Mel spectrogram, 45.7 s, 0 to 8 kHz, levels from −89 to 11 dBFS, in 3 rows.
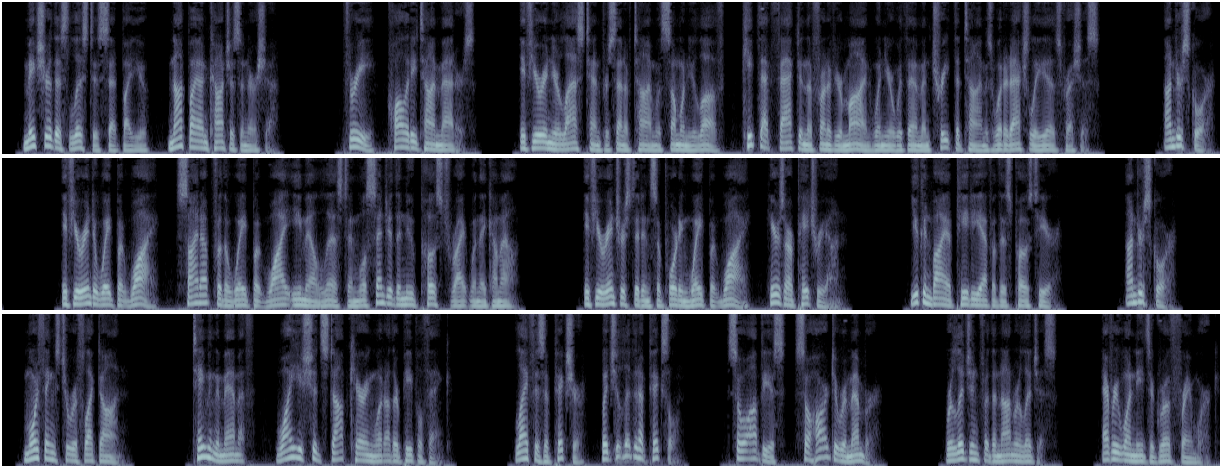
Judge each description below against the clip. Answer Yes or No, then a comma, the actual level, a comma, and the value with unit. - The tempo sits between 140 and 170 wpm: No, average, 185 wpm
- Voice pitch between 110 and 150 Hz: No, low, 100 Hz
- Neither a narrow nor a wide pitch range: No, wide, 6.4 semitones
